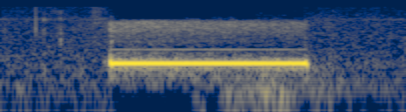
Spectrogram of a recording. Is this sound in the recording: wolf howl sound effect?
no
